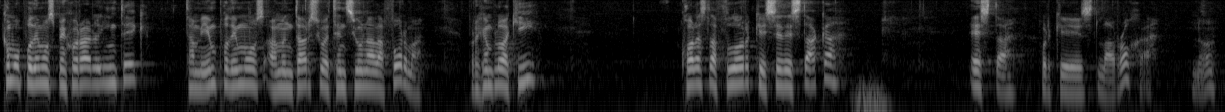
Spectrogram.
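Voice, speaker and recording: A man with an American accent gives a conference talk on language teaching, speaking into a microphone in a fairly high voice. He hesitates often between phrases and slows down to demonstrate pronunciation for the audience. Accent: American English. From United States. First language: English. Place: conference hall.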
